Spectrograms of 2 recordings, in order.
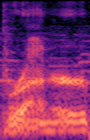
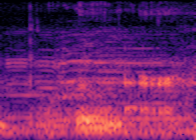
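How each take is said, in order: First: The name is pronounced in an English-style way. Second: The name is pronounced in a German-style way. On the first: This is how the speaker always said it. The speaker calls it wrong. "I always pronounced it Brunner" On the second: This is probably the correct form of the name. The speaker calls it right. "it's probably Brunner. German name"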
